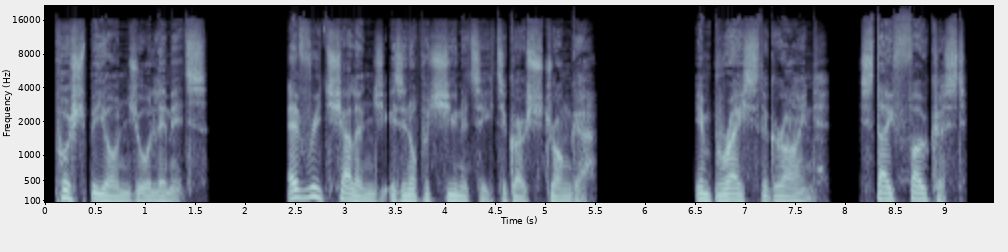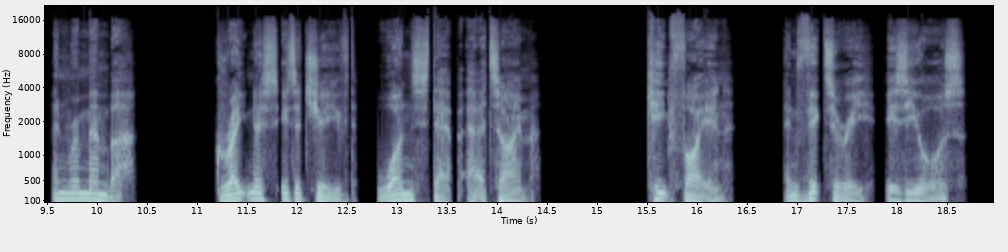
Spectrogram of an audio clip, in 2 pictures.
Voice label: Motivational Sports, London Cockney

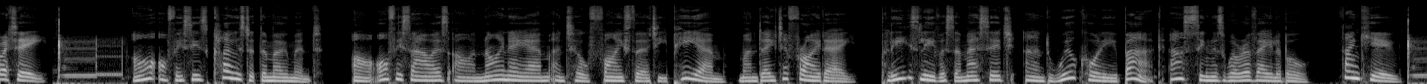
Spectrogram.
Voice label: Tel on hold

